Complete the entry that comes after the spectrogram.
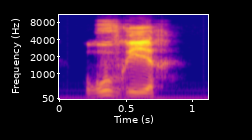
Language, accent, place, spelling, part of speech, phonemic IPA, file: French, France, Lyon, rouvrir, verb, /ʁu.vʁiʁ/, LL-Q150 (fra)-rouvrir.wav
- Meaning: to reopen, to open again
